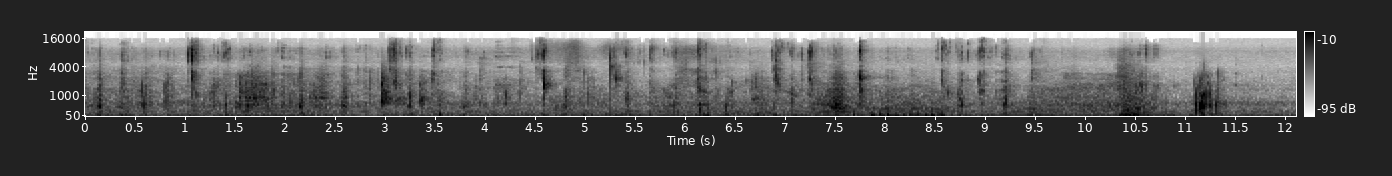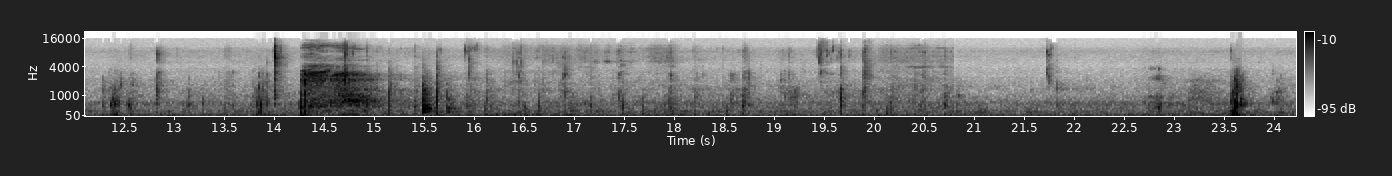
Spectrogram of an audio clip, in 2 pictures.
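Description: Close-miked eating of Spam kimchi fried rice: chewing with wet mouth clicks and lip smacks, and a couple of louder knocks. A little past halfway comes a longer sip of mul-kimchi broth drunk straight from a glass bowl.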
